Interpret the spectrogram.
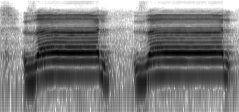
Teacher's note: زبان کا سرا اور سامنے والے اوپر کے دو دانتوں کے اندرونی کنارے سے، زال۔ آپ پڑھ کے چیک کریں زال کو، زبان کا سرا اور سامنے والے اوپر کے دو دانتوں کے اندرونی کنارے سے، زال زال۔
